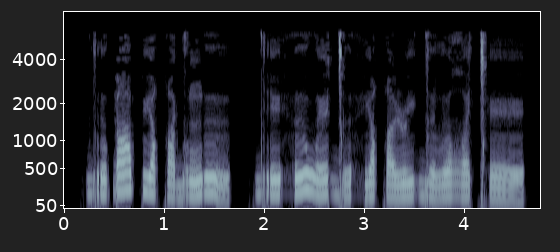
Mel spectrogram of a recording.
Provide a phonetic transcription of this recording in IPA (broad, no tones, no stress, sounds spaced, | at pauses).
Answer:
ɡ r u ɠ ɑ p y qʷ e ɡ o ŋ ɯ | d r y h ɯ w ø ɡ͡ǀ ɯ h y qʷ i ɭ y ɡ ɯ l u ʁʷ e ǀʰ ø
